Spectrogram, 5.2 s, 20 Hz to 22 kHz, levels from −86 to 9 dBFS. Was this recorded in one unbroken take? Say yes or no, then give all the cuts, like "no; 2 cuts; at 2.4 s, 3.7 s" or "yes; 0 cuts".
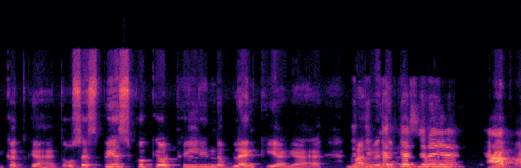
yes; 0 cuts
